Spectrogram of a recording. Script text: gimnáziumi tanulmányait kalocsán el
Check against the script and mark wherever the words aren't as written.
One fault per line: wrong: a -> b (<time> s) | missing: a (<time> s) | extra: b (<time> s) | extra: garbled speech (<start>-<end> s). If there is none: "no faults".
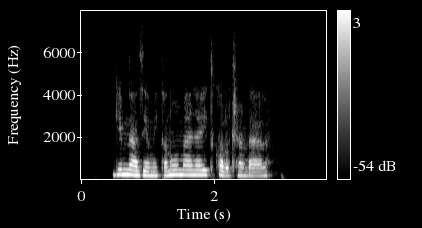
no faults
